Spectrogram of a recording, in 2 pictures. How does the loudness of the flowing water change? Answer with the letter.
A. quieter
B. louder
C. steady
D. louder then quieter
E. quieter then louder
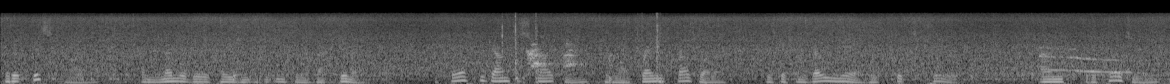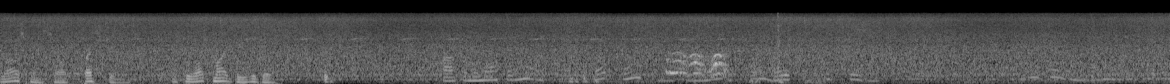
C.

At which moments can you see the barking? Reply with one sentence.
You can hear the barking from 5.2 to 6.2 s, from 10.3 to 11.3 s and from 18.4 to 19.9 s.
